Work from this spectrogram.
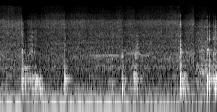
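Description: Spice masala is cooked in a pan with water and chopped tomato. A low bubbling sizzle runs under a few sharp spoon scrapes and taps at irregular intervals.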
